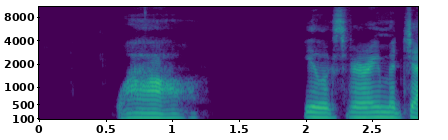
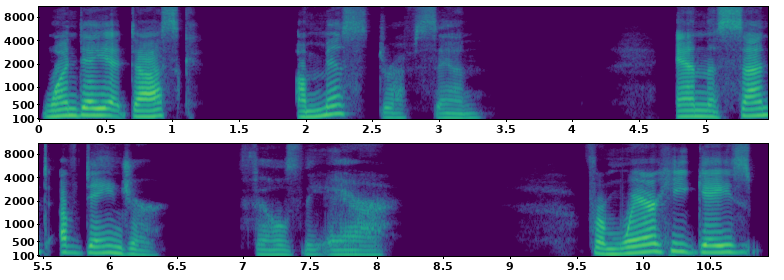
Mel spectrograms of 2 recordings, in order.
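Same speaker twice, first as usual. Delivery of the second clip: storybook narration, lively and clear; bedtime-book reading voice; reading to a child; 4 dB louder than usual. A narrator's reading. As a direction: read it aloud to a little one.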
